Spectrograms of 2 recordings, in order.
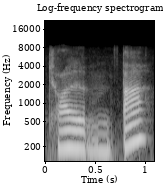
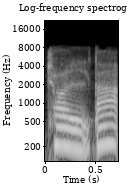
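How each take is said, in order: First: Both l and m are sounded before ta. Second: Only an l is sounded before ta. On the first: "atau colmta" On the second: "bukan colta"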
